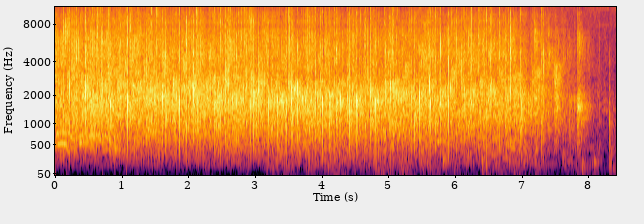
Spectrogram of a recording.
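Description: A large audience claps loudly and steadily for several seconds, a dense wash of applause that holds strong before tapering off near the end.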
